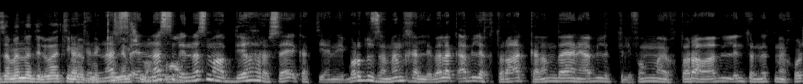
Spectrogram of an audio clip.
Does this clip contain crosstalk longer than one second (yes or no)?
yes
